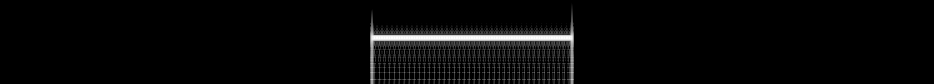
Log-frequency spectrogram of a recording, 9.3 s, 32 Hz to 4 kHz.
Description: Ringback tone (North America), 440 + 480 Hz.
